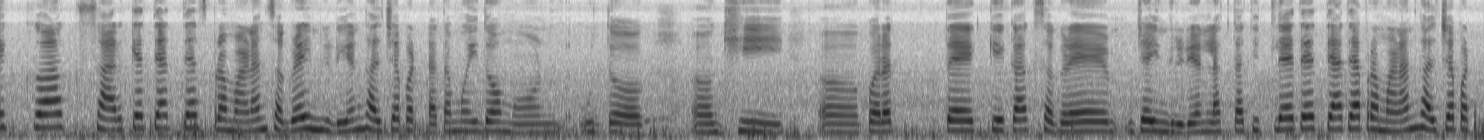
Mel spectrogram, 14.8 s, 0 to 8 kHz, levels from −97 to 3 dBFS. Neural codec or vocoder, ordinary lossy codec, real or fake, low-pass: none; none; real; none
